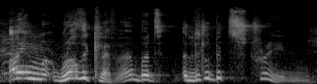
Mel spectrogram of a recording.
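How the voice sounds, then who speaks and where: Silly, high-pitched British prince. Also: male voice, wildly swooping pitch, unhurried, exaggerated voice. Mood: silly earnest. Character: dreamy, oddball young British royal princes in parody. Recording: noisy live stage with crowd.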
